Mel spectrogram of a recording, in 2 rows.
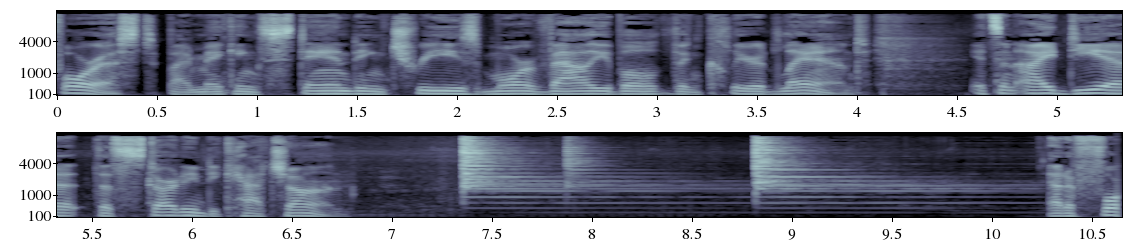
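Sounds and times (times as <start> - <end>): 
speech: 0.0 - 6.9, 10.3 - 10.6
brass bell rung by the Munduruku chief to call a community meeting: 7.4 - 10.6.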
